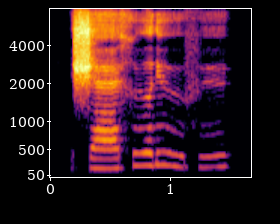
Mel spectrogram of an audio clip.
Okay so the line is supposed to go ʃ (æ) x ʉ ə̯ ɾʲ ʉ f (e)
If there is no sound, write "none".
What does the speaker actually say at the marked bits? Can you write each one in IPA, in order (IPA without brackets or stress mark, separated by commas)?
æ, y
